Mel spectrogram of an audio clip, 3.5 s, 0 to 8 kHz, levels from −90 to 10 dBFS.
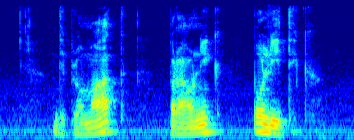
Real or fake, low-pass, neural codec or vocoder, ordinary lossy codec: real; 7.2 kHz; none; none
